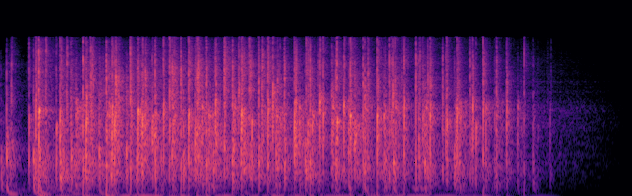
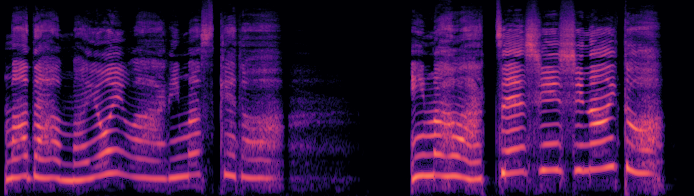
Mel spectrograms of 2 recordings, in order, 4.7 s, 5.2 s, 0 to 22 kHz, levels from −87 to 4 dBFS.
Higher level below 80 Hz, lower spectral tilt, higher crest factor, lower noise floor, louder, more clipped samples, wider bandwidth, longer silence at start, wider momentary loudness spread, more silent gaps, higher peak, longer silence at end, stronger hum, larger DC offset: first, -58 dBFS vs -74 dBFS; about the same, 0 dB/octave vs 0 dB/octave; about the same, 18 dB vs 18 dB; about the same, -64 dBFS vs -66 dBFS; about the same, -23 LUFS vs -25 LUFS; neither; second, 10.5 kHz vs over 20 kHz; about the same, 0 s vs 0.05 s; second, 7 LU vs 11 LU; second, none vs 2.87-3.06 s; about the same, -8 dBFS vs -8 dBFS; first, 0.7 s vs 0.25 s; neither; neither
